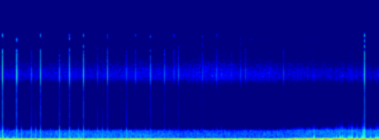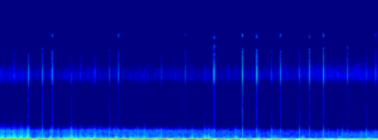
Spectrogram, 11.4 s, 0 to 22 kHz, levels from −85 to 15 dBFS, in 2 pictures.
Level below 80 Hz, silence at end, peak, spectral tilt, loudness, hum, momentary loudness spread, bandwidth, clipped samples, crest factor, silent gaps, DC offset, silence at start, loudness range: -14 dBFS; 0 s; -2 dBFS; -9.5 dB/octave; -20 LUFS; none; 8 LU; 1.6 kHz; under 0.1%; 12 dB; none; under 0.1%; 0 s; 6 LU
